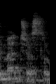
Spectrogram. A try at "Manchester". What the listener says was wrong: Manchester. Is that like, isn't that how Americans pronounce words? They emphasize the second syllable. I think you've become Americanized.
